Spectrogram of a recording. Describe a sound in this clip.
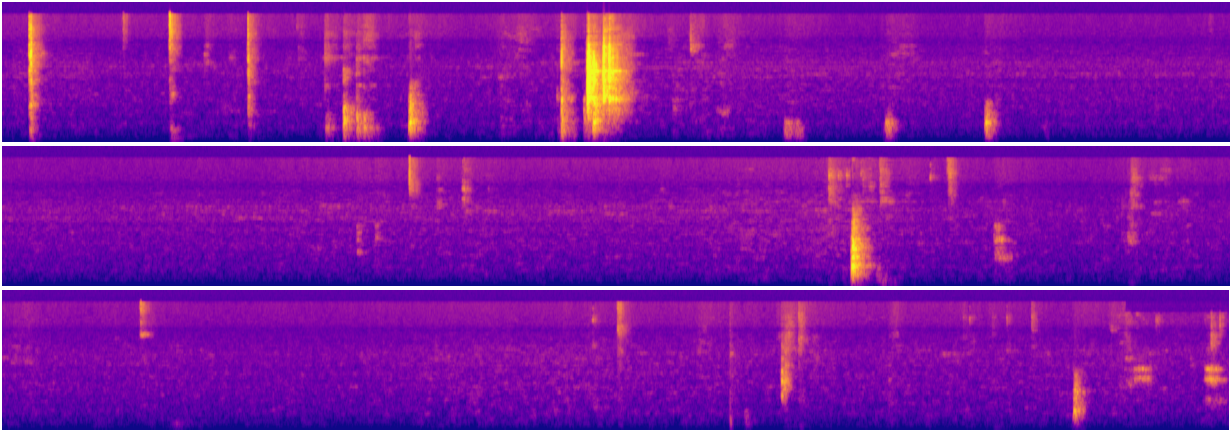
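Small tools click and tap close by.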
